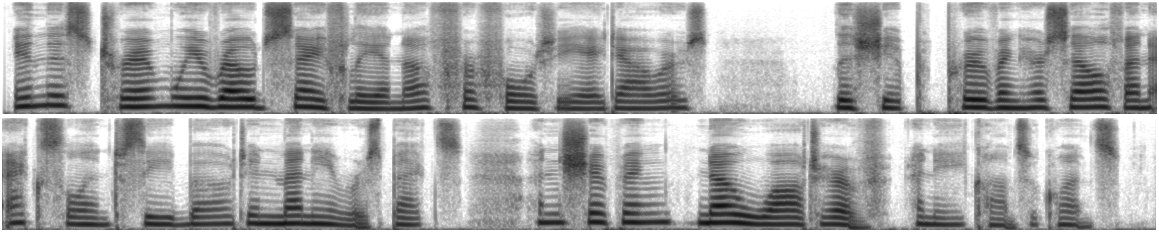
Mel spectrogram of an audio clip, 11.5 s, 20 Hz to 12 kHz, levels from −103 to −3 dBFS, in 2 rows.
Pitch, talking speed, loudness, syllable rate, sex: 220 Hz, 145 wpm, -20 LUFS, 4.5 syllables/s, female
